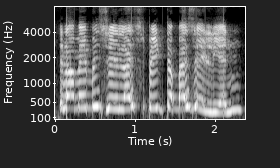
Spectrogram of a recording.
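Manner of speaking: high, dopey know-it-all voice; mock tourist. Parodying a clueless tourist, high and dopey. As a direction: play a clueless tourist bragging. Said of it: "like, man".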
